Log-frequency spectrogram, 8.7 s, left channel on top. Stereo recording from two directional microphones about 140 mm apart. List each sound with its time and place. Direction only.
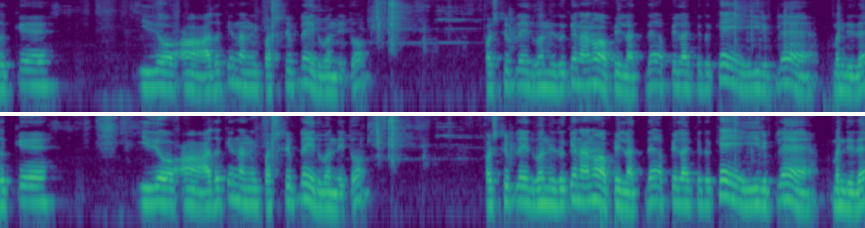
0.0 s speech: 40° right (ahead or behind)
4.8 s speech: 45° right (ahead or behind)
